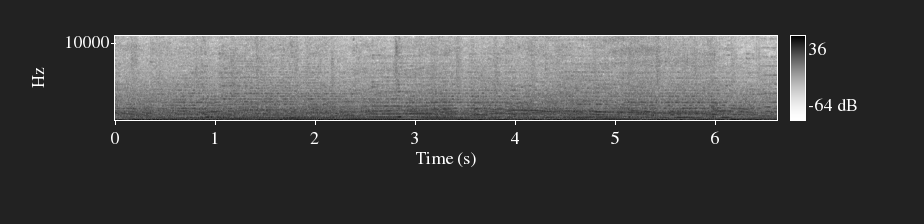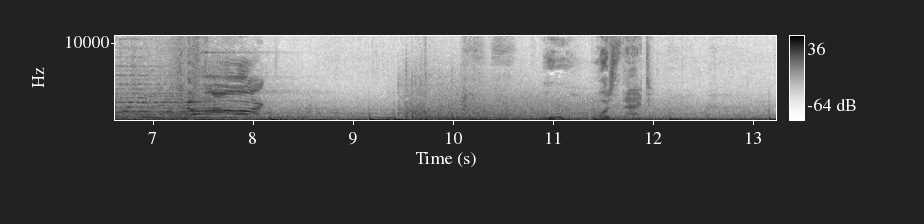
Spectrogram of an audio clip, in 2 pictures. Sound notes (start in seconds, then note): 9.5 THUNDER, Odysseus Gasps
